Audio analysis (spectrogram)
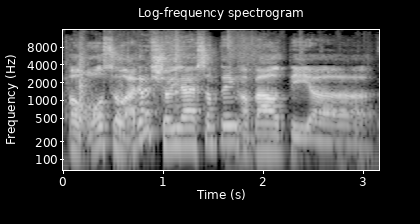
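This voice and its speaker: Young guy ripping packs and chatting, excited shouts at good pulls, bouncy pitch. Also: brisk, soft background music. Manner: lively, calls out card names, excited outbursts. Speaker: co-host opening card packs. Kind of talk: casual chat while opening packs.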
